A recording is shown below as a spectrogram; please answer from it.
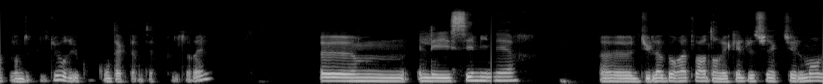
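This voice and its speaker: A young woman, a doctoral student speaking in a thoughtful, measured way with many pauses in a university podcast interview. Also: low-pitched, mellow. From Greece. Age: 20s. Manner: measured, thoughtful, with frequent hesitations.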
